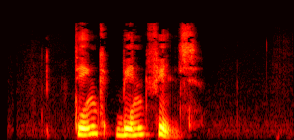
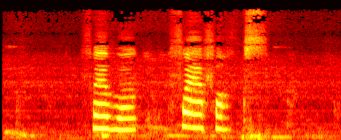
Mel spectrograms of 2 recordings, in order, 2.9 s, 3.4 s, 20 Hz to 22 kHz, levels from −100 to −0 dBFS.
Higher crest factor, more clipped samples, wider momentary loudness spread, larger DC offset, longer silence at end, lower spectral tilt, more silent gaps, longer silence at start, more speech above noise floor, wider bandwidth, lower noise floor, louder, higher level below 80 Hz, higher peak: about the same, 18 dB vs 18 dB; neither; second, 16 LU vs 22 LU; neither; first, 1 s vs 0.5 s; first, -6.5 dB/octave vs -3.5 dB/octave; neither; first, 0.75 s vs 0.05 s; first, 51 dB vs 30 dB; second, 10.5 kHz vs 16.5 kHz; first, -74 dBFS vs -45 dBFS; second, -25 LUFS vs -16 LUFS; second, -80 dBFS vs -48 dBFS; second, -10 dBFS vs -2 dBFS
